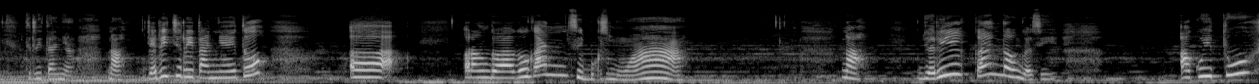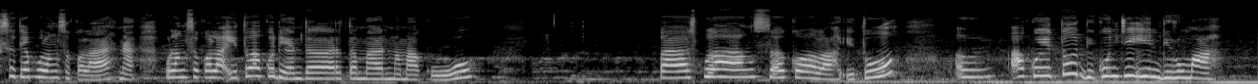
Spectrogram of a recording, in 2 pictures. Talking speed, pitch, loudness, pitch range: 100 wpm, 310 Hz, -20 LUFS, 245-365 Hz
